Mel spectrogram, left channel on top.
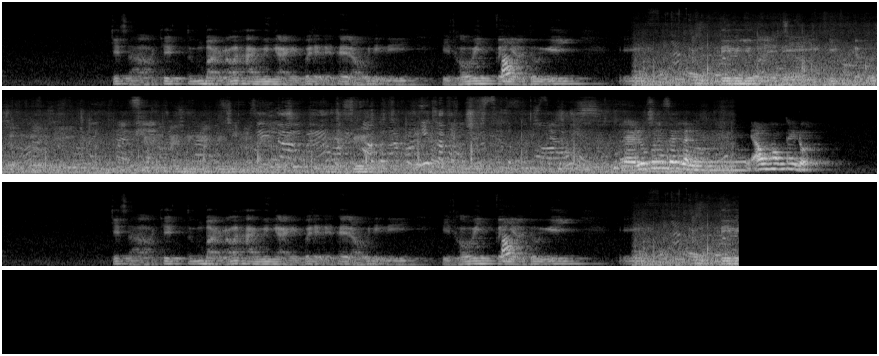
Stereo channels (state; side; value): drops out; right; at 7.4 s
